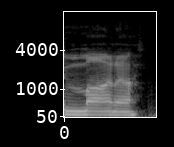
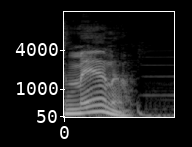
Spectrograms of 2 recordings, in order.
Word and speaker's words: mana: I don't say mana. It's mana. Brutal says it right.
